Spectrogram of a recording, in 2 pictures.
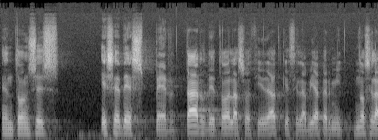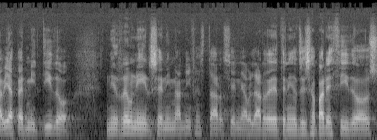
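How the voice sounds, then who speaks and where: Here a man talks in a medium pitch, neither rushing nor dragging. The intonation stays monotone and flat throughout. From Peru (north, then Lima), teens in Chile. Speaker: speaker at a migration conference. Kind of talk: conference talk, personal testimony. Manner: halting, with many fillers.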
